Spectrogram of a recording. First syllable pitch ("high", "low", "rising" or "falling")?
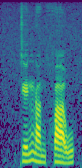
rising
